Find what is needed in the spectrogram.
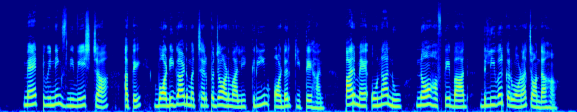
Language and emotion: Punjabi, neutral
